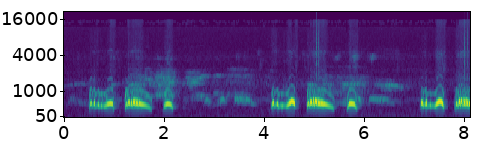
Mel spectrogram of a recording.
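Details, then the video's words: Spotted dove used as a decoy bird, repeating a three-part low cooing phrase, a quick doubled note, a long arched coo, then a short clipped note, about every three seconds, with faint twittering from other birds in the pauses. "tiếng chim cu gáy mồi, Rất bài bản"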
